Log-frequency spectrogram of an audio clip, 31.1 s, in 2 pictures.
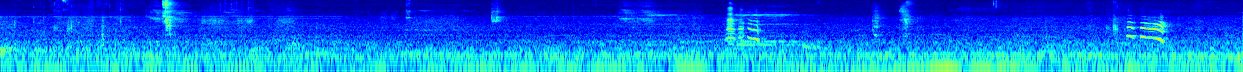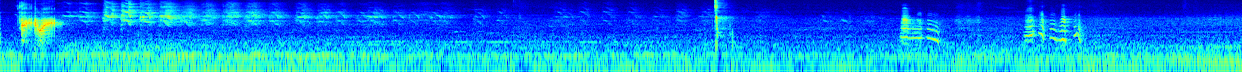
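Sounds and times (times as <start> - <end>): parakeet calling: 7.7 - 10.0, 14.0 - 14.8, 15.7 - 25.2, 25.8 - 29.3
parakeet squawk: 9.1 - 9.9, 10.9 - 11.5, 14.0 - 14.7, 15.8 - 20.3, 26.1 - 27.4, 28.2 - 29.2.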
